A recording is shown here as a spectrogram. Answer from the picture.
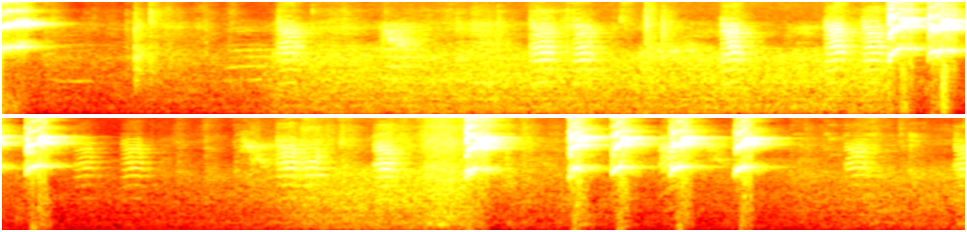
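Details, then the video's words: Fischer's lovebirds chirping, sound meant to encourage pairing and mating: shrill, harmonic chirps in loose bursts, with a dense stretch of overlapping chatter early on, then sharp, loud, separate chirps near the end, some with clicky broadband edges. "تغريد وتحفيز لتزاوج عصافير الفيشر"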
